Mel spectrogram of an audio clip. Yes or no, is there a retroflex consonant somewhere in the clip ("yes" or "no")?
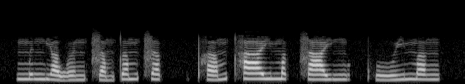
no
